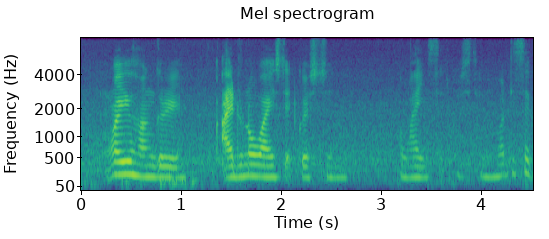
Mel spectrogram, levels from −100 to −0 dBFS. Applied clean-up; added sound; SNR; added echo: none; none; none; none.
